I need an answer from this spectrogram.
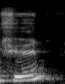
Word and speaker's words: schön: Okay, so be very careful here. Schon, schön. Die Aussprache ist sehr, sehr wichtig. Because if you mispronounce it, the meaning will change.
